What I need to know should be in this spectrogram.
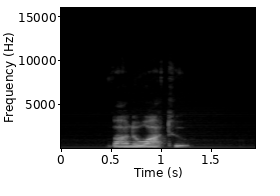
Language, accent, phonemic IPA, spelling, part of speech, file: English, US, /vɑ.nuˈɑ.tu/, Vanuatu, proper noun, En-us-Vanuatu.ogg
- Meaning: A country and archipelago of Melanesia in Oceania. Official name: Republic of Vanuatu. Capital and largest city: Port Vila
